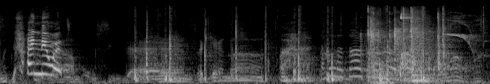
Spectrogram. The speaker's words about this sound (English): Did you hear that? I think it's the door. I don't think doors can knock themselves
